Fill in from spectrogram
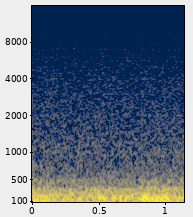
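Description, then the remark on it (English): A low, muffled rumble of thunder from a monsoon storm in Phoenix rolls steadily and quietly, with no voices, ending on a brief faint click. “I don't know if y'all could hear that, but that's the thunder.”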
